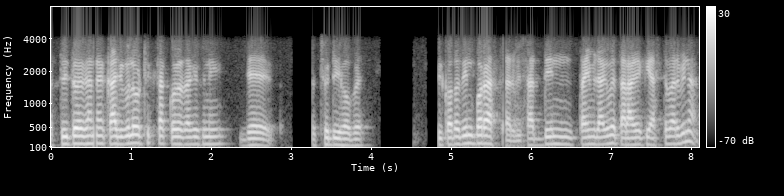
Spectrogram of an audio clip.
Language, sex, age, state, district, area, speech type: Bengali, male, 18-30, West Bengal, Purba Medinipur, rural, conversation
